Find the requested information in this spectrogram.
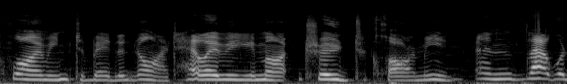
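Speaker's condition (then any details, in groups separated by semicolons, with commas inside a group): Athetoid cerebral palsy; voice slightly affected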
